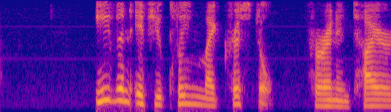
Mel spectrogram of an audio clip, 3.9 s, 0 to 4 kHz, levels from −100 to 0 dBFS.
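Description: Speech recording, and nothing technically wrong with it.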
